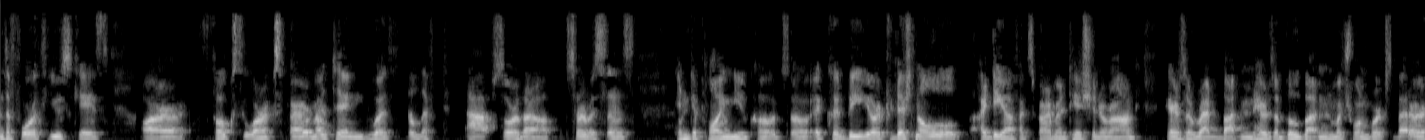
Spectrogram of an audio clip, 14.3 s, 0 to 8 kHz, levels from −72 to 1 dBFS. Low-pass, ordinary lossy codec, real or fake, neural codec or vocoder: 7.2 kHz; MP3, 32 kbps; fake; codec, 24 kHz, 3 kbps, HILCodec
